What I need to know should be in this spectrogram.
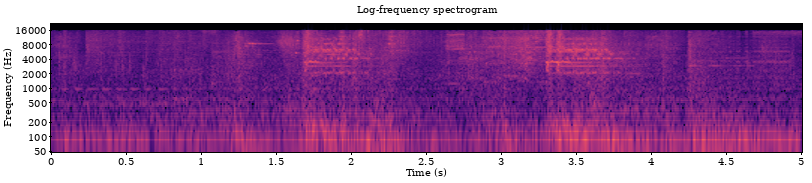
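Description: Loud video game impacts and blasts crash during a fight.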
